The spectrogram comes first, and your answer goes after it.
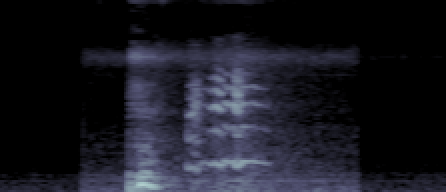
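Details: Domestic cat, female, voicing displeasure when her owner coughs: one drawn-out meow of about a second and a half that rises, then wavers and fades, with a steady faint hum behind it.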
